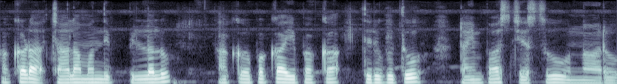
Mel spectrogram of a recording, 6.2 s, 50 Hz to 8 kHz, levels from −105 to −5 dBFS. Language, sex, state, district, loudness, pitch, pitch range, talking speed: Telugu, male, Andhra Pradesh, Sri Satya Sai, -19 LUFS, 120 Hz, 110-125 Hz, 115 wpm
